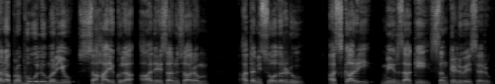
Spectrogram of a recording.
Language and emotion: Telugu, neutral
